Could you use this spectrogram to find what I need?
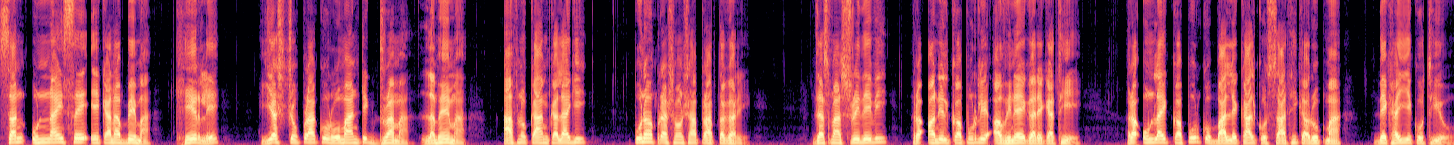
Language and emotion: Nepali, neutral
